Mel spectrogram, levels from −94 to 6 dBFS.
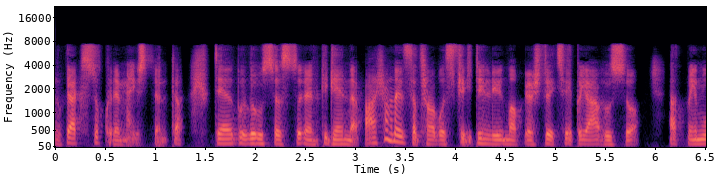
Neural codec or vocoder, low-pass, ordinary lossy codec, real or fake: codec, 16 kHz, 0.5 kbps, FreqCodec, larger model; 7.2 kHz; MP3, 64 kbps; fake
